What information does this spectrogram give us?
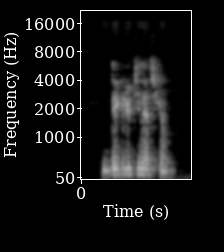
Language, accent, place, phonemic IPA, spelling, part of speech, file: French, France, Lyon, /de.ɡly.ti.na.sjɔ̃/, déglutination, noun, LL-Q150 (fra)-déglutination.wav
- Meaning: 1. swallowing 2. deglutination 3. detachment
